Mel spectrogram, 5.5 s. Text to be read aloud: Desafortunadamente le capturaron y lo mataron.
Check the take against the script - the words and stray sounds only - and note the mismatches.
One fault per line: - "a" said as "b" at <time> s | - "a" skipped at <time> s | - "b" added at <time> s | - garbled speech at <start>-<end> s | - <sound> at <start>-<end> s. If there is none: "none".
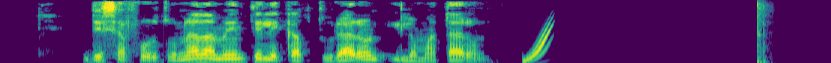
- chirp at 3.5-3.7 s
- thud at 5.0-5.2 s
